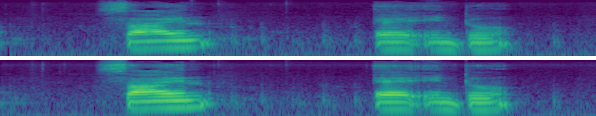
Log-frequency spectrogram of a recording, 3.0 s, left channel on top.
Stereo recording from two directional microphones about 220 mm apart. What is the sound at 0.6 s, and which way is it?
A man's voice, 45° right (ahead or behind).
